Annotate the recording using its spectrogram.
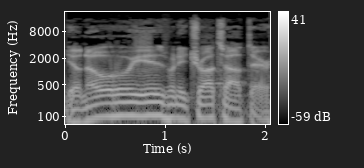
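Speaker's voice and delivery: pitch dropped way down into deep chest voice. Retelling how the coach answered who the starting quarterback would be, deep Coach Kingsbury voice. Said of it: "in his Kingsbury voice, which was really deep".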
